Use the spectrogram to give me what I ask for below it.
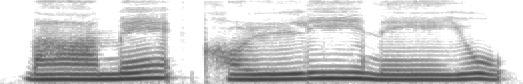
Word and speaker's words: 맘에 걸리네: Wenn Sie den Ausdruck gegenüber jemandem äußern sollten, den Sie siezen, sollten Sie noch am Ende das Höflichkeitssuffix yo anhängen, also Bame kollineyo. Lassen Sie uns aber heute noch einmal die Aussprache der nicht höflichen Form aus der Szene zusammen üben. Sprechen Sie bitte nach Bame kolline. Ich w i 마음에 걸리네.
